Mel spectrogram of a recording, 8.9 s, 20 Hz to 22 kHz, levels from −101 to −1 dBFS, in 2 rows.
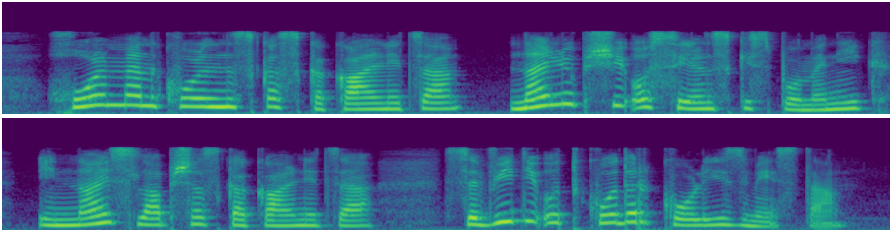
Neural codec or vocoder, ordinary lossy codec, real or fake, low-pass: none; none; real; 7.2 kHz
